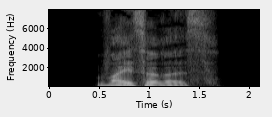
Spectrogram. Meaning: strong/mixed nominative/accusative neuter singular comparative degree of weiß
- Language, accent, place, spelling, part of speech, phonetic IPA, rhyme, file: German, Germany, Berlin, weißeres, adjective, [ˈvaɪ̯səʁəs], -aɪ̯səʁəs, De-weißeres.ogg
